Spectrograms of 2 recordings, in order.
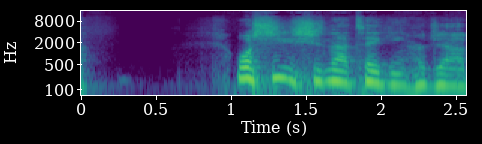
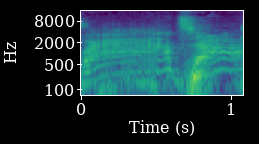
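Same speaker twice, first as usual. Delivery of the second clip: put-on old prospector; 10 semitones higher than usual. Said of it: "that voice that you're doing".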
